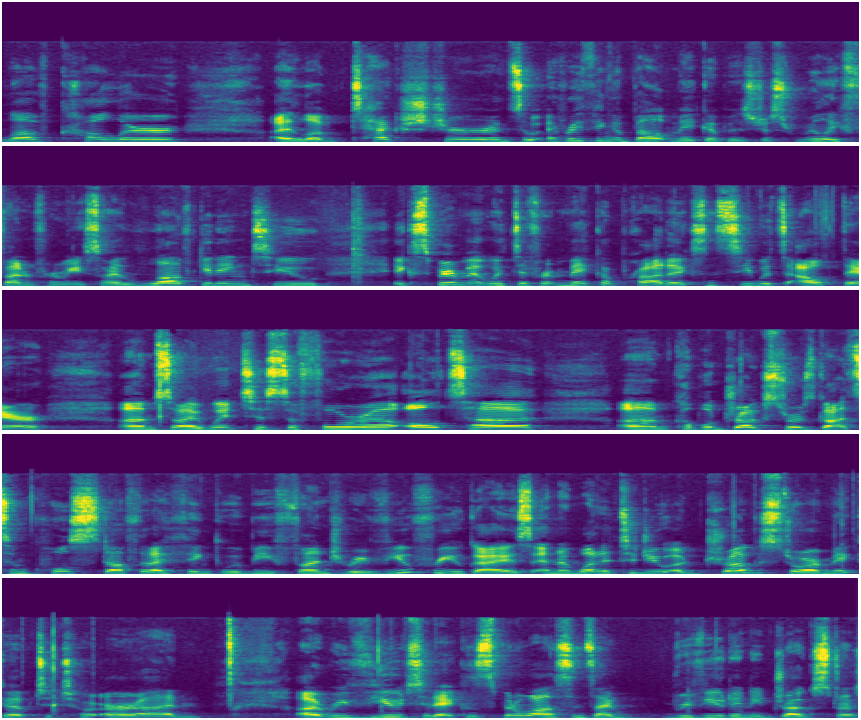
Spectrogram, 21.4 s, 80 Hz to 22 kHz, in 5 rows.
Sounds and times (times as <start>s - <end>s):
Speech: 0.0s - 21.4s.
